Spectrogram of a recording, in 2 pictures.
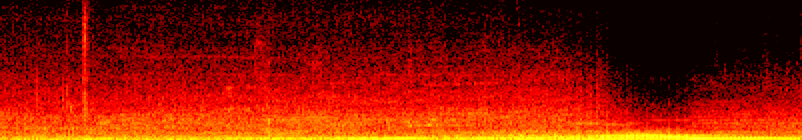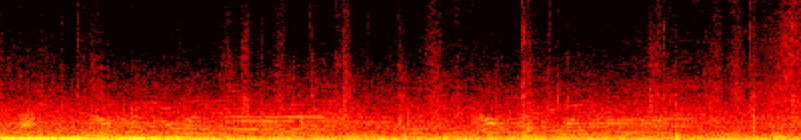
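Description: A motor vehicle's engine running nearby. Its pitch rises and it is loudest about four seconds in, then it eases back to a steady hum.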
